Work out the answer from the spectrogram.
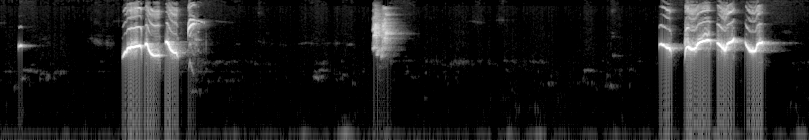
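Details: Orange-banded thrush song used to provoke rival thrushes into singing: brief phrases of warbled, slurred whistles separated by long silent gaps, with one short, thin, high note between them.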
